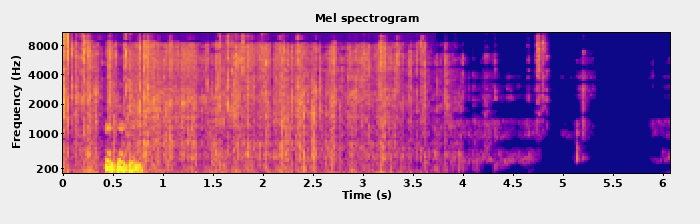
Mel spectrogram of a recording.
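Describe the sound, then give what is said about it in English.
A cat-proof plastic bag crinkles and rustles steadily for several seconds, a dense crackling that then thins out into a few faint, scattered crinkles before falling quiet. “Get the cat-proof bag.”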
